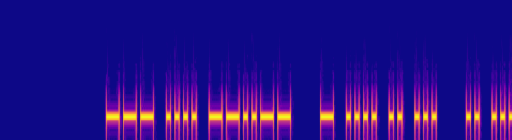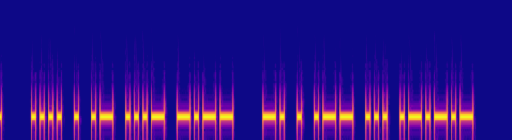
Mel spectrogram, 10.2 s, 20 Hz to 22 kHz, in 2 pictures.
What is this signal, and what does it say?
Morse code, heard as a keyed tone, about 28 wpm, 700 Hz. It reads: OH, THIS IS HEAVY NEWS.
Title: Sentences from Top 1100 Words 28wpm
